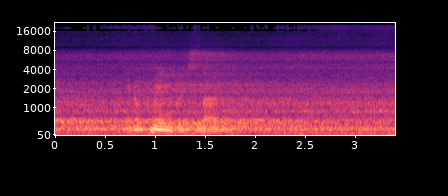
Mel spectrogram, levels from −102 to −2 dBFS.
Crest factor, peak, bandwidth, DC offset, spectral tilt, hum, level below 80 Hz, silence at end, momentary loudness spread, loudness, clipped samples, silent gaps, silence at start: 18 dB; -4 dBFS; 8.4 kHz; under 0.1%; -7.5 dB/octave; none; -44 dBFS; 0 s; 13 LU; -22 LUFS; under 0.1%; none; 0 s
